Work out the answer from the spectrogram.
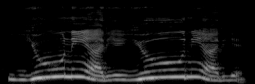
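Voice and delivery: "यू" held long as a pure "yooo"; rejected vowel sound. Shown as a demonstration. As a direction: exaggerate and stretch "यू" as the wrong sound. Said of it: "ज".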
